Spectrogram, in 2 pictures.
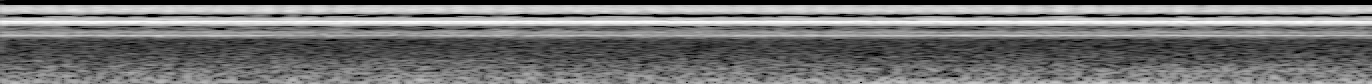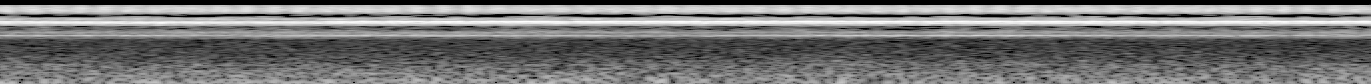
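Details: On a summer evening, crickets and grasshoppers fill the air around a feeding white-tailed doe and fawn; continuous high-pitched trilling in layered bands, dense and unvarying throughout.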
